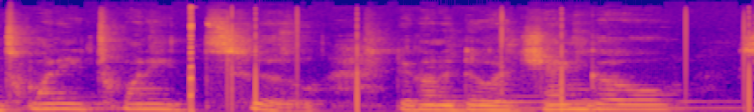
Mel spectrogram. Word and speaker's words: Django: in the movie and Django tries to explain Jamie Foxx rides explained the names on it sells him to D is silent he's like it takes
